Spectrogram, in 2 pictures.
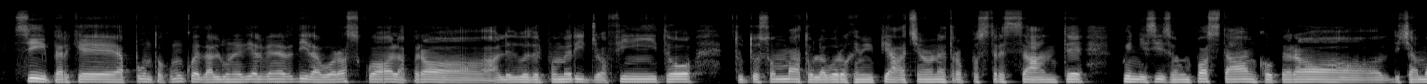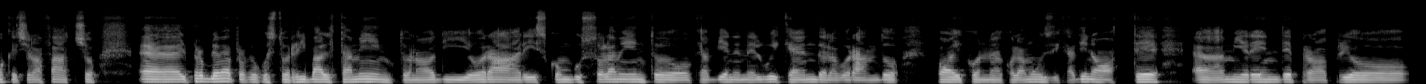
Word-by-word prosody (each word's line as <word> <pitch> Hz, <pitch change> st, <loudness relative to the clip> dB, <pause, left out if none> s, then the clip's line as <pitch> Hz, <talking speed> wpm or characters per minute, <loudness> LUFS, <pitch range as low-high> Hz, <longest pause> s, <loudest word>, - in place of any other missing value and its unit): Sì, 145 Hz, -4 st, +5 dB
perché 115 Hz, 0 st, +2 dB
appunto, 115 Hz, +1 st, -3 dB
comunque 125 Hz, +2 st, -2 dB
dal 115 Hz, +1 st, 0 dB
lunedì 120 Hz, +1 st, 0 dB
al 120 Hz, -1 st, +1 dB
venerdì 125 Hz, +2 st, -1 dB
lavoro 115 Hz, 0 st, +1 dB
a -, -, -1 dB
scuola, 120 Hz, -2 st, -1 dB
però 105 Hz, -5 st, -1 dB
alle 105 Hz, +4 st, -1 dB
2 115 Hz, 0 st, +2 dB
del 110 Hz, 0 st, 0 dB
pomeriggio 120 Hz, -1 st, 0 dB
ho -, -, -4 dB
finito. 120 Hz, 0 st, +2 dB, 0.3 s
Tutto 120 Hz, 0 st, -2 dB
sommato, 120 Hz, +1 st, 0 dB
ho -, -, +4 dB
un -, -, +3 dB
lavoro 115 Hz, +1 st, +4 dB
che 115 Hz, +1 st, -1 dB
mi 115 Hz, -1 st, +1 dB
piace, 110 Hz, 0 st, -1 dB
non 115 Hz, +1 st, +2 dB
è 115 Hz, -, +1 dB
troppo 115 Hz, -1 st, -5 dB
stressante 115 Hz, +1 st, 0 dB, 0.3 s
quindi 120 Hz, -3 st, +3 dB
sì, 125 Hz, +3 st, 0 dB
sono 110 Hz, +1 st, -1 dB
un 110 Hz, -1 st, 0 dB
po' 135 Hz, +3 st, +3 dB
stanco, 120 Hz, -3 st, 0 dB
però 115 Hz, -2 st, 0 dB
diciamo 115 Hz, +2 st, -1 dB
che 115 Hz, 0 st, -4 dB
ce 110 Hz, -, -5 dB
la 110 Hz, -1 st, -4 dB
faccio. 110 Hz, -1 st, -4 dB, 0.4 s
Ehm, 120 Hz, -1 st, +3 dB
il 120 Hz, -, +1 dB
problema 135 Hz, 0 st, +4 dB
è -, -, +3 dB
proprio 110 Hz, -2 st, -2 dB
questo 110 Hz, +1 st, -2 dB
ribaltamento, 115 Hz, -1 st, +1 dB
no, 105 Hz, +1 st, -1 dB
di 110 Hz, 0 st, 0 dB
orari, 110 Hz, 0 st, +1 dB
scombussolamento 115 Hz, -1 st, -1 dB
che 110 Hz, -, -9 dB
avviene 110 Hz, +1 st, -2 dB
nel 110 Hz, 0 st, -2 dB
weekend 115 Hz, -1 st, 0 dB
lavorando 105 Hz, 0 st, -2 dB, 0.3 s
poi 110 Hz, -2 st, +2 dB
con 105 Hz, 0 st, -3 dB
con 105 Hz, -, -6 dB
la 105 Hz, -, -1 dB
musica 105 Hz, -3 st, -3 dB
di 125 Hz, +2 st, 0 dB
notte, 115 Hz, 0 st, +1 dB, 0.3 s
uhm, 105 Hz, -1 st, -1 dB
mi 115 Hz, -1 st, 0 dB
rende 115 Hz, 0 st, +1 dB
proprio 105 Hz, -1 st, -2 dB
115 Hz, 145 wpm, -23 LUFS, 110-120 Hz, 0.4 s, Sì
